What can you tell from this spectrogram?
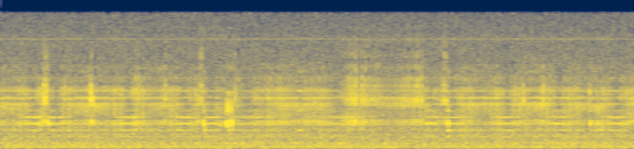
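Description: Faint steady electrical hum and hiss with a few thin high tones and some brief faint rustles; the TV's own sound is absent.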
